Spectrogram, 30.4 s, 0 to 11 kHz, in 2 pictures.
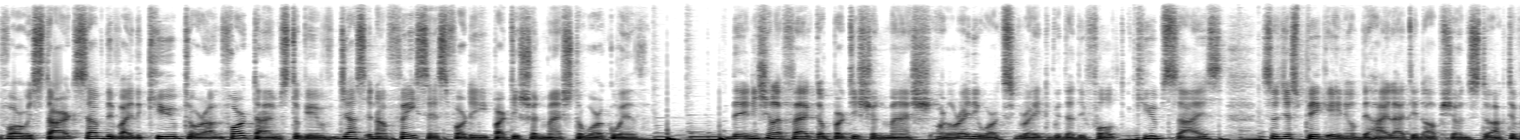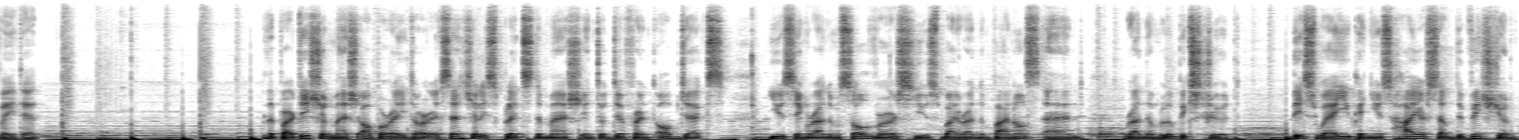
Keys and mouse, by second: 0.7 Tab, 1.6 w, 3.0 F9, 5.7 Tab, 6.0 shift+q.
